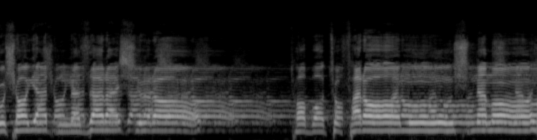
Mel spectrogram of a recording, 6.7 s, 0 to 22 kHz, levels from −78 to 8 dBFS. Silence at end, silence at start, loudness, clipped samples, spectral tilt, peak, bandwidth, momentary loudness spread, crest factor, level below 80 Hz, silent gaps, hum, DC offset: 0 s; 0 s; -26 LUFS; under 0.1%; -3.5 dB/octave; -10 dBFS; 12.5 kHz; 14 LU; 16 dB; -72 dBFS; none; none; under 0.1%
